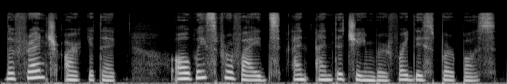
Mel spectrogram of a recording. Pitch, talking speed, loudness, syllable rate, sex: 225 Hz, 120 wpm, -18 LUFS, 4.8 syllables/s, female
